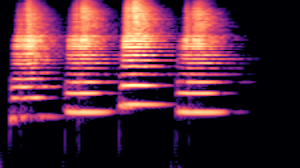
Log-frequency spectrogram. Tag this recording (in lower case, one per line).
musical instrument
brass instrument
music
